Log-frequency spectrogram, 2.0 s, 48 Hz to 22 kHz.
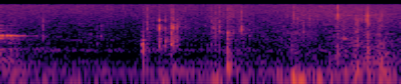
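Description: A few faint, scattered clicks of keys being pressed on a Sharp PC-1500 pocket computer's keyboard.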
